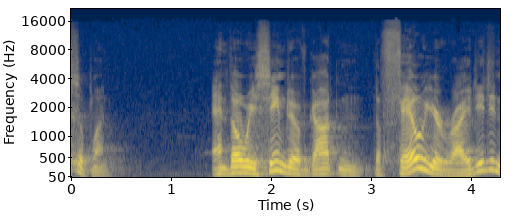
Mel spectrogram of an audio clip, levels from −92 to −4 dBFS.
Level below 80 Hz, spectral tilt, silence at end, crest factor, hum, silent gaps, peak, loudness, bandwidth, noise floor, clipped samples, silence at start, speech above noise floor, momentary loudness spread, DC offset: -50 dBFS; -6.5 dB/octave; 0 s; 16 dB; none; none; -2 dBFS; -17 LUFS; 16.5 kHz; -57 dBFS; under 0.1%; 0 s; 41 dB; 14 LU; under 0.1%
